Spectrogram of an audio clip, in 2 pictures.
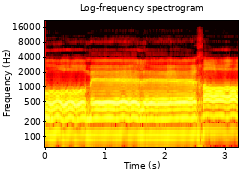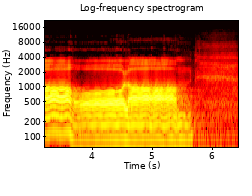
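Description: A male cantor chanting a Hebrew blessing solo and unaccompanied, in long held notes ornamented with wavering vibrato and melismatic runs. He takes brief breaths between phrases and stops just before the end.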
